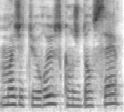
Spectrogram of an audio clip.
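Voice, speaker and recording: A woman with a cold, speaking in a halting, rambling monologue full of fillers and restarts. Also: mid-range voice, fairly even intonation. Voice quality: congested, nasal from a cold. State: has a cold.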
